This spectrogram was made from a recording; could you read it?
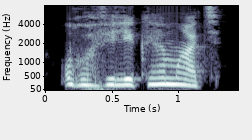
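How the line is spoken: Breathless exclamation. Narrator (Russian): выдохнула я

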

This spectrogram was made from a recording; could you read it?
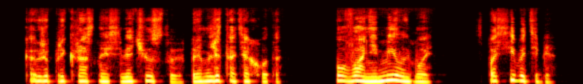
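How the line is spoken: Very soft tender voice. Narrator (Russian): Очень мягким и ласковым голосом произнесла девушка

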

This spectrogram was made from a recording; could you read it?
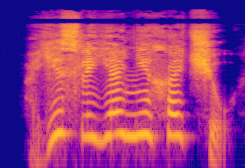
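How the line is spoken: Exclamation. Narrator (Russian): воскликнул Ящиков

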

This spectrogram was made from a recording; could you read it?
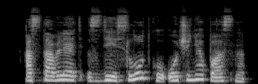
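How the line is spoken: Plain. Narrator (Russian): сказал Мали

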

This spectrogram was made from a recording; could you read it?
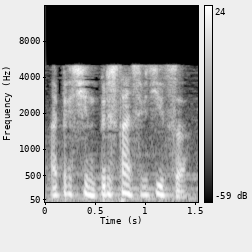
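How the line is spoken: Whisper. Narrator (Russian): шепнула

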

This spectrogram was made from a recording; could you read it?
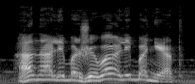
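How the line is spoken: Rude grumble. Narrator (Russian): грубо буркнул маг

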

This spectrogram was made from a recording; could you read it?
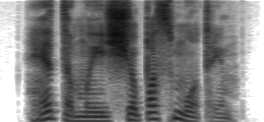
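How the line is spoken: Through gritted teeth. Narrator (Russian): процедил Милан сквозь зубы

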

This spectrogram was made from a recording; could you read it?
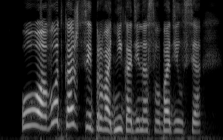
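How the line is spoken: Snorting. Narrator (Russian): хмыкнул библиотекарь

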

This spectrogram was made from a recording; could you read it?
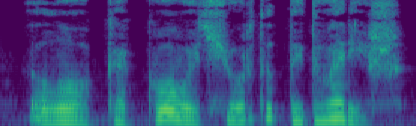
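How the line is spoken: Very ingratiating, cautious question. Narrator (Russian): Очень вкрадчиво и осторожно спросил он

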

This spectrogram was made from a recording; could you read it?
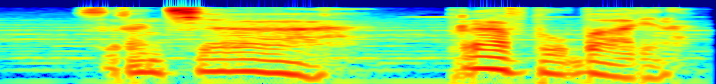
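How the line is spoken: Hoarse wheeze. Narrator (Russian): прохрипел я

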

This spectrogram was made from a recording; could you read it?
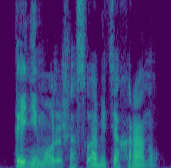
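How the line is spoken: Angry. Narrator (Russian): сердито сказал маг

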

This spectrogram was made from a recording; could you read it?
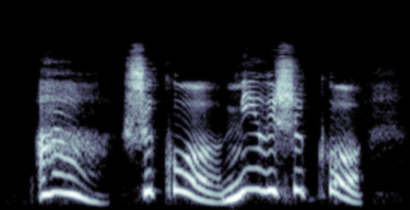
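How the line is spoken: Exclamation. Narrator (Russian): воскликнул король

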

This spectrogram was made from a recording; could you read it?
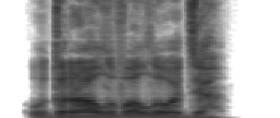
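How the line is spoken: Muttered. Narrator (Russian): Макаров, пробормотал

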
